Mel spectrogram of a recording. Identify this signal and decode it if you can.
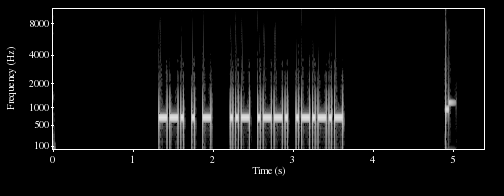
Morse code, heard as a keyed tone, about 34 wpm, 700 Hz. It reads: GET UP.
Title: A Sound Of Thunder 35wpm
